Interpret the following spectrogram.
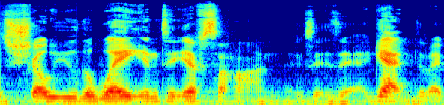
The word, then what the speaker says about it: Isfahan: I will show you the way into Isfahan. Again, did I pronounce it right this time? Isfahan.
